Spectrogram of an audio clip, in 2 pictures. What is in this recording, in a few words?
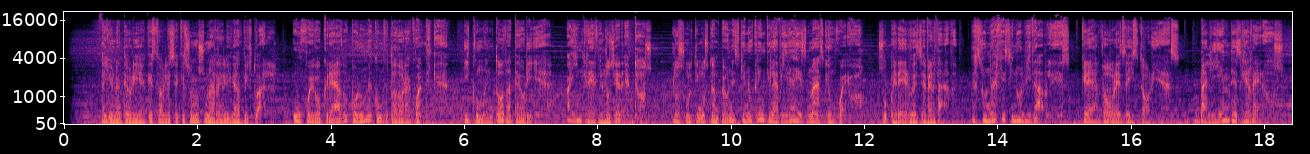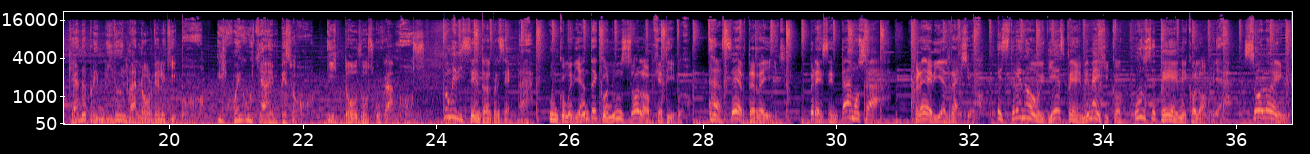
Promo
